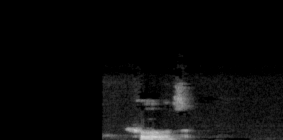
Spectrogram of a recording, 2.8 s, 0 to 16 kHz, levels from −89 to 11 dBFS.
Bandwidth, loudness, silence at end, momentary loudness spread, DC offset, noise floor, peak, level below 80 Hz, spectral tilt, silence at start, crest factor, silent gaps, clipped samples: 6.8 kHz; -16 LUFS; 0.95 s; 20 LU; under 0.1%; -66 dBFS; -2 dBFS; -52 dBFS; -7.5 dB/octave; 1.25 s; 18 dB; none; under 0.1%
